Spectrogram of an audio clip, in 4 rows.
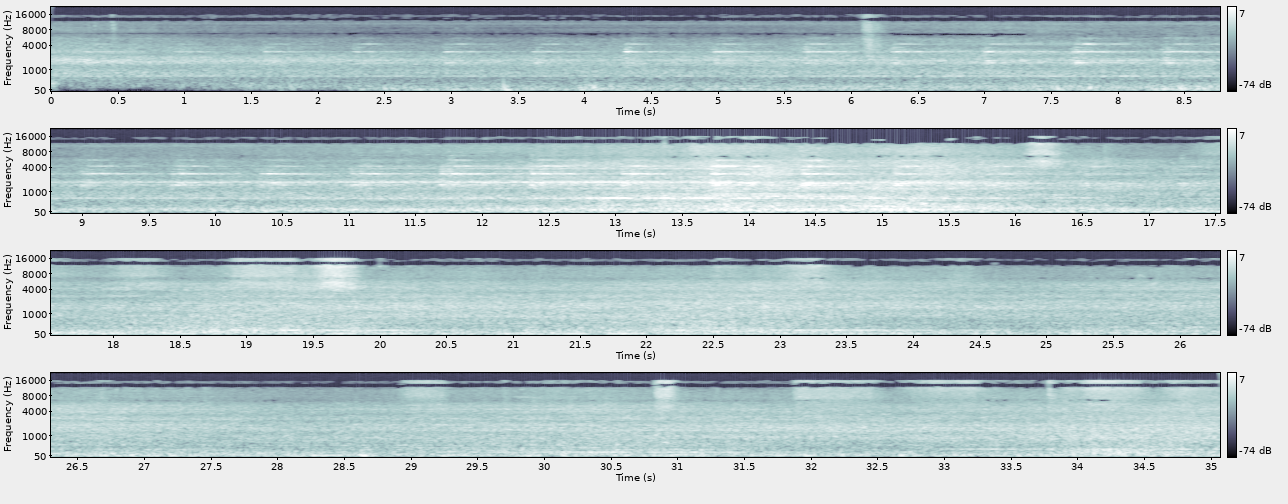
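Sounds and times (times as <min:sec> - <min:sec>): electric train rumble and hum: 0:00.0 - 0:35.0.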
